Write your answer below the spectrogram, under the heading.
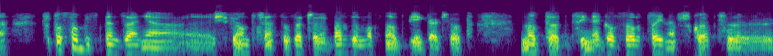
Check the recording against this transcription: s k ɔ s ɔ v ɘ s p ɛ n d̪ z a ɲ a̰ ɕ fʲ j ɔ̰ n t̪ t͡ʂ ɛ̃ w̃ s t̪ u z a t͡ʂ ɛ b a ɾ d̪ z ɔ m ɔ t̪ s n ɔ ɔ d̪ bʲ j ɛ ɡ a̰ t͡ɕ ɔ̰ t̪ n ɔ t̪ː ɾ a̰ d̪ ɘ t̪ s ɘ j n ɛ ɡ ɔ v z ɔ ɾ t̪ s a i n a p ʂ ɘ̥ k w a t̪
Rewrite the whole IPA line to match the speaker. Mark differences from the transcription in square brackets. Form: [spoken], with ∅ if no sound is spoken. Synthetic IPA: s [p] ɔ s ɔ [b] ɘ s p ɛ n d̪ z a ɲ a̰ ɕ fʲ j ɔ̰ n t̪ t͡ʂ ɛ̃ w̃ s t̪ [ɔ] z a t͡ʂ ɛ b a ɾ d̪ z ɔ m ɔ t̪ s n ɔ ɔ d̪ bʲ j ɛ ɡ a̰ t͡ɕ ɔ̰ t̪ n ɔ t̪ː ɾ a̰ d̪ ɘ t̪ s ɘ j n ɛ ɡ ɔ v z ɔ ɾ t̪ s a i n a p ʂ ɘ̥ k w a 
